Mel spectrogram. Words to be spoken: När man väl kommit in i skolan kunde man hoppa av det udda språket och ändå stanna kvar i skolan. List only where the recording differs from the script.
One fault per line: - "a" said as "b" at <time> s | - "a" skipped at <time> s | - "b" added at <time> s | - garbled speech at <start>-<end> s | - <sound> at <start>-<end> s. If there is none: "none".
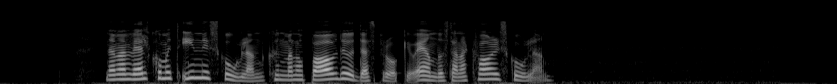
none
